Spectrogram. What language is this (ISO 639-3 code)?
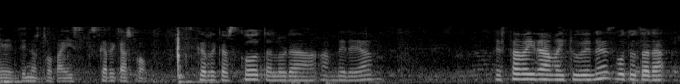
eus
